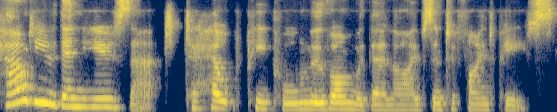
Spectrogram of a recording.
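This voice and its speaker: A woman speaks in a normal speaking voice at a medium pitch and a fairly slow pace. Her intonation is lively, and her loudness swings widely. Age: 60s. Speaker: interview host and coach. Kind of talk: interview conversation.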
